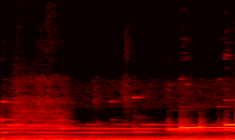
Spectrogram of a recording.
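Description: Soft ringing chime tones at several pitches, held and overlapping, with new notes coming in near the end.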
